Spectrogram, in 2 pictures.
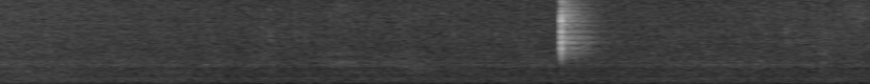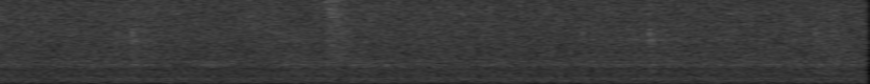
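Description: Quiet room tone, a faint steady hiss, with a single short, sharp click about three seconds in.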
